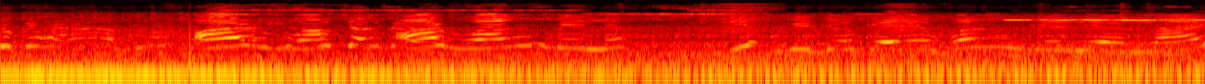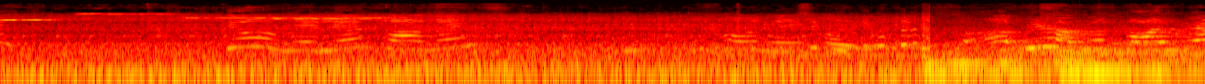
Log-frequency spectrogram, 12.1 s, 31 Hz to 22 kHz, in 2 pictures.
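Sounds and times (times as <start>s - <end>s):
buses and traffic rumbling: 0.0s - 12.0s
children talking: 0.0s - 12.0s.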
